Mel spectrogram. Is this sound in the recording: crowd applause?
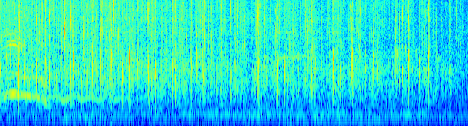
yes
